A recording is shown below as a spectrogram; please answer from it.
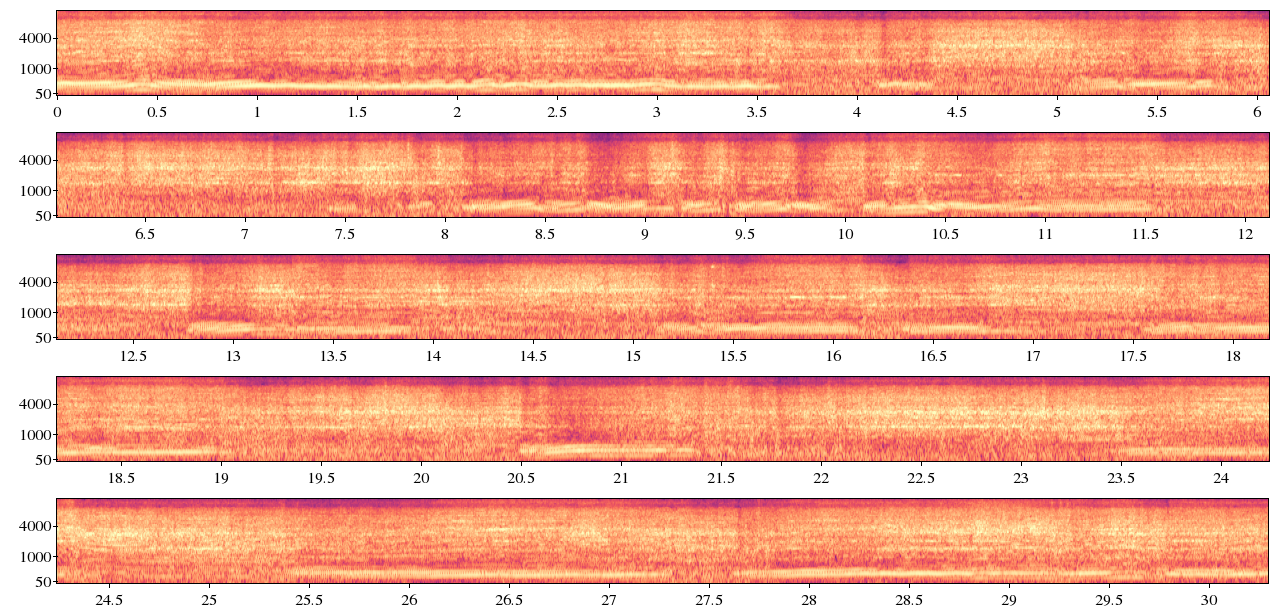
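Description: Two-stroke dirt bike engine, heard from on the bike, revving hard and falling off over and over as the rider accelerates, shifts and backs off through the track, its pitch climbing and dropping many times.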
